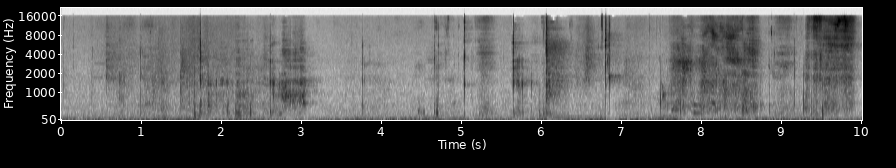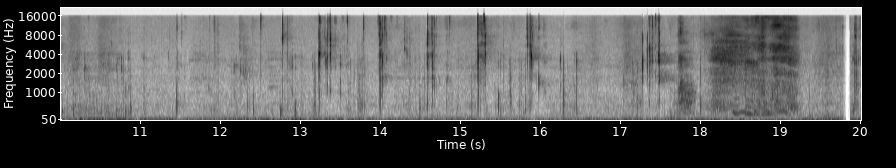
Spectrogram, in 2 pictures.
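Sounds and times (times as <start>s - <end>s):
chewing mouth clicks: 9.2s - 16.6s, 17.2s - 18.9s.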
